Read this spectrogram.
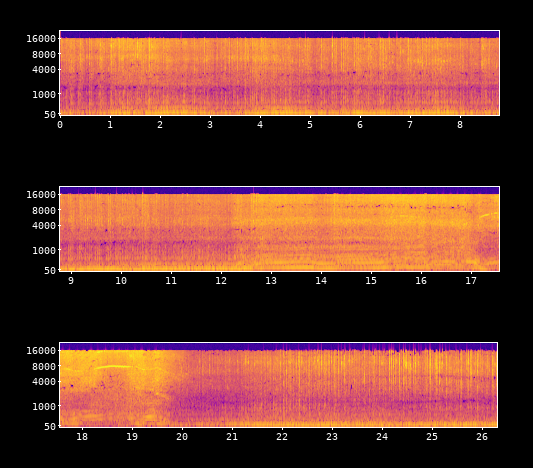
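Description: Race car engines rumble loudly at idle close by.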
